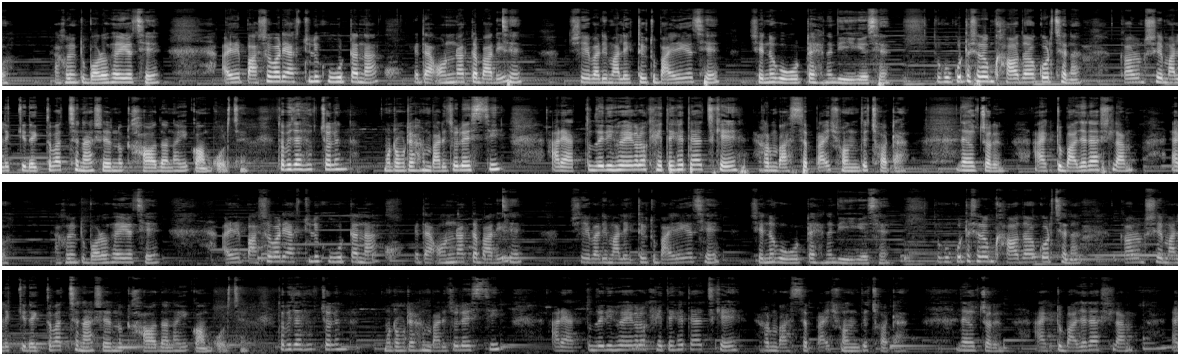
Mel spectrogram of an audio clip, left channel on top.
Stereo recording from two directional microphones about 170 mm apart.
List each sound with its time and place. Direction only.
0.5 s speech: 35° left (ahead or behind)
